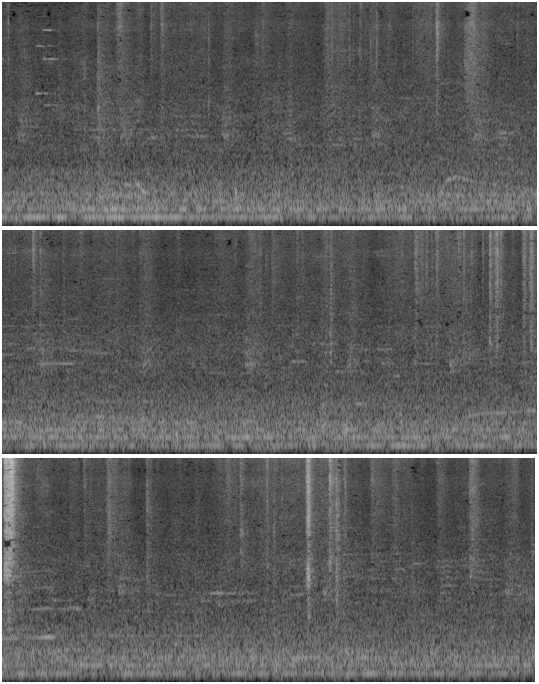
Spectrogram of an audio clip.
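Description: Refrigerated display cases hum steadily.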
